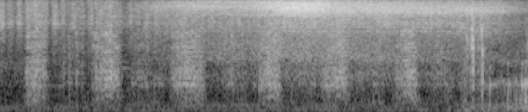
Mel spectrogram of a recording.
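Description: Snakes pouring out of statues hiss, forming a dense, high hiss over rhythmic rasping pulses. It stays steady and fairly loud, swelling slightly midway.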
